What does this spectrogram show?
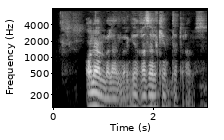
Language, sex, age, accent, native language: Uzbek, male, 18-24, Namangan, Uzbek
